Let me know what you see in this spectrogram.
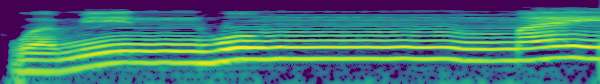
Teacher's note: Manakala idgham mislain saghir ini, mim bertemu mim, didengungkan dua harakat. Ramai yang tersilap di sini, dia tak panjangkan.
